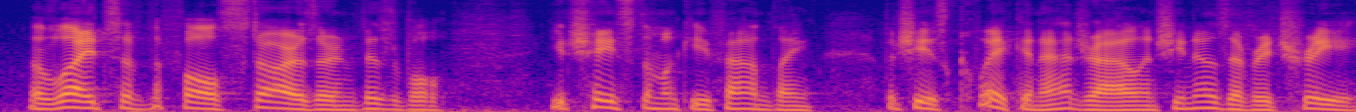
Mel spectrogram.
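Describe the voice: The speaker reads aloud plainly. Pitch moves up and down in an ordinary way.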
